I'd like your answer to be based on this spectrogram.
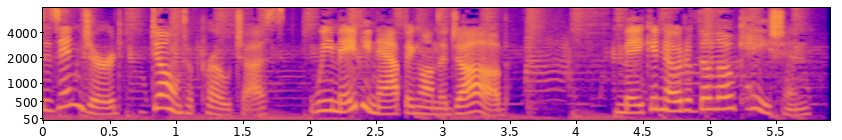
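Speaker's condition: No condition

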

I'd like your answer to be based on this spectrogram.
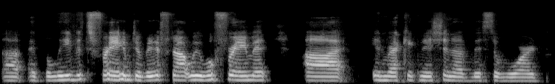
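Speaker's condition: No condition

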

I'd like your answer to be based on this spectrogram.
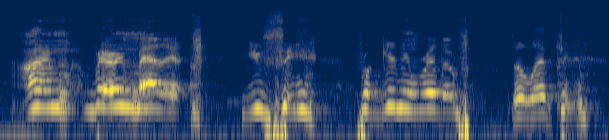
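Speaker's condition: Cerebral palsy; wheelchair user

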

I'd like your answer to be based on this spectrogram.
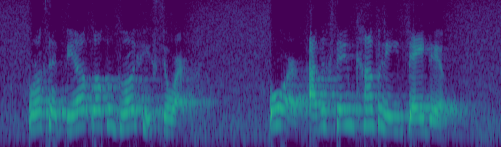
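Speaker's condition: Down syndrome; extra chromosome; speech problems

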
